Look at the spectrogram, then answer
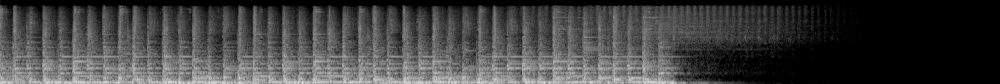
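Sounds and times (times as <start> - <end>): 
African drums playing: 0.0 - 7.9.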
